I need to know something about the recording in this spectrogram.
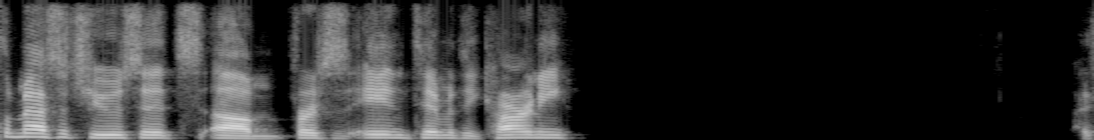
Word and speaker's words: Kearney: So it's Commonwealth of Massachusetts versus Aiden Timothy Kearney.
